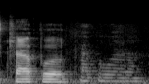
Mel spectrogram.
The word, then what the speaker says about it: capoeira: It's Capoeira.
